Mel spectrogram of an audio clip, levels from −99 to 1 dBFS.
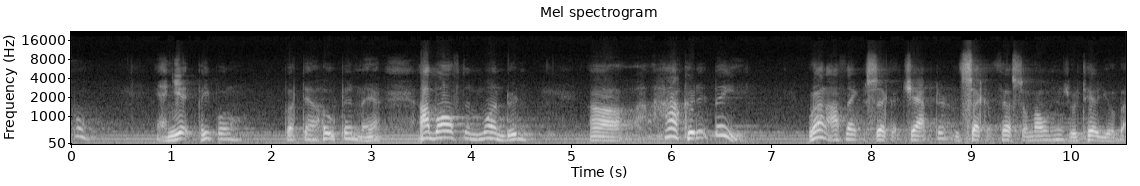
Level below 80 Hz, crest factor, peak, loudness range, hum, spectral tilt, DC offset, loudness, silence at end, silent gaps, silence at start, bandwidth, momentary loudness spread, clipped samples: -42 dBFS; 16 dB; -4 dBFS; 2 LU; none; -7 dB/octave; under 0.1%; -22 LUFS; 0 s; none; 0 s; 10.5 kHz; 16 LU; under 0.1%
